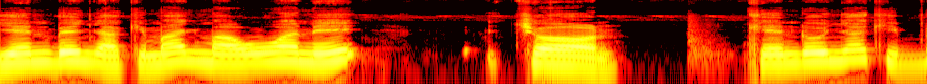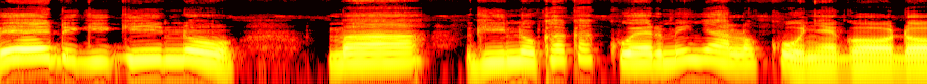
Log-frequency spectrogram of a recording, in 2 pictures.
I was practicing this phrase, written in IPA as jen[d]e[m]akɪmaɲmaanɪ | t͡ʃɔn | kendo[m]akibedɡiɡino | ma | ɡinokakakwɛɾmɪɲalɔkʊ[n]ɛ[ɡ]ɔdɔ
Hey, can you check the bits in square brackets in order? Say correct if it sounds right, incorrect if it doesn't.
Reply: incorrect, incorrect, incorrect, incorrect, correct

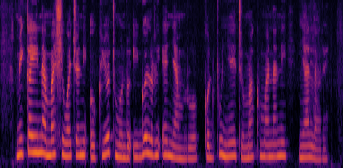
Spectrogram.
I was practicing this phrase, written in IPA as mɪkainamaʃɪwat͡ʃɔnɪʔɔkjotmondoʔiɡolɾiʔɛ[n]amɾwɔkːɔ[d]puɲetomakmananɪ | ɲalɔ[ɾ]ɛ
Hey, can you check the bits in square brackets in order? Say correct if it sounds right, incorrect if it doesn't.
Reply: incorrect, correct, correct

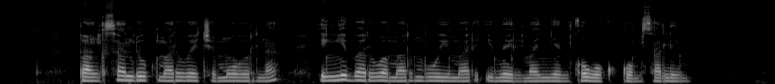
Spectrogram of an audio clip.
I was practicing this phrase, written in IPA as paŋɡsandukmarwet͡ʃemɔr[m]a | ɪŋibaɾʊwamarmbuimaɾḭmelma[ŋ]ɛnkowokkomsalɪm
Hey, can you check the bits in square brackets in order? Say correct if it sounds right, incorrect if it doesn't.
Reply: incorrect, incorrect

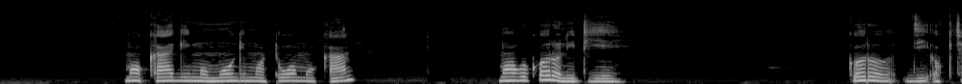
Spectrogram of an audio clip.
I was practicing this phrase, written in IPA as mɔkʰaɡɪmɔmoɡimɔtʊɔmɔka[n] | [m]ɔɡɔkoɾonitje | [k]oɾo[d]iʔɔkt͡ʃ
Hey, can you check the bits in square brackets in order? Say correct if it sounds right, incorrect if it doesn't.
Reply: correct, correct, correct, incorrect

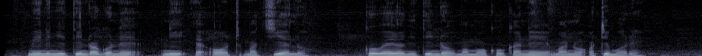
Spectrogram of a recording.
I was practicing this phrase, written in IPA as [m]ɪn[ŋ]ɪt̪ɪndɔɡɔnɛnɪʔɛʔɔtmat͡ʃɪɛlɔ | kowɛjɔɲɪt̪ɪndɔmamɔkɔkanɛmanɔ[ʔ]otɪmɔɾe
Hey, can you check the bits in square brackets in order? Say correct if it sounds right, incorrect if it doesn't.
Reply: correct, incorrect, correct

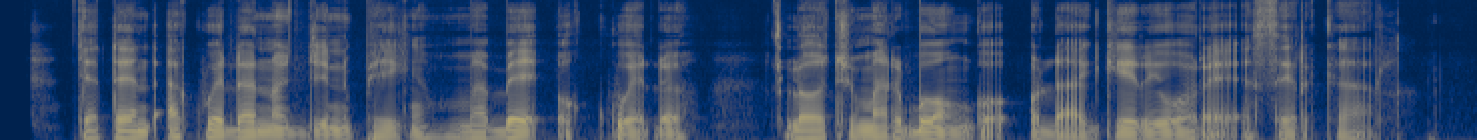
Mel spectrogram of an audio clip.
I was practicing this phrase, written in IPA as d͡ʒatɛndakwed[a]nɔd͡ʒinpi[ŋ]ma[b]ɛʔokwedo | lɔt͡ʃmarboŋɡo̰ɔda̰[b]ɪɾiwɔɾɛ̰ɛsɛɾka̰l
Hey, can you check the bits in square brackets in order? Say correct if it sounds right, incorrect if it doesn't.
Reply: correct, correct, correct, incorrect

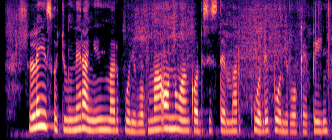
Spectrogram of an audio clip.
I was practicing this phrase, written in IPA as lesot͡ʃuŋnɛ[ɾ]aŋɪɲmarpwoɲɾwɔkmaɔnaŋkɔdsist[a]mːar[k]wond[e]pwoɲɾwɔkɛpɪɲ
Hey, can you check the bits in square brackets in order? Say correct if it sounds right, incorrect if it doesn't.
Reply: correct, incorrect, correct, correct

